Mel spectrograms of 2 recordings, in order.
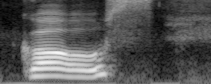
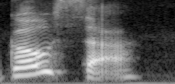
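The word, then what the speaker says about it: Gose: And I pronounce it ghost, but here on the beer it says that you should pronounce it goza. It actually shows you goza. – Goza. – Goza. Uh-huh. G-O-E-S-U-H, goes, pronounced goza.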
